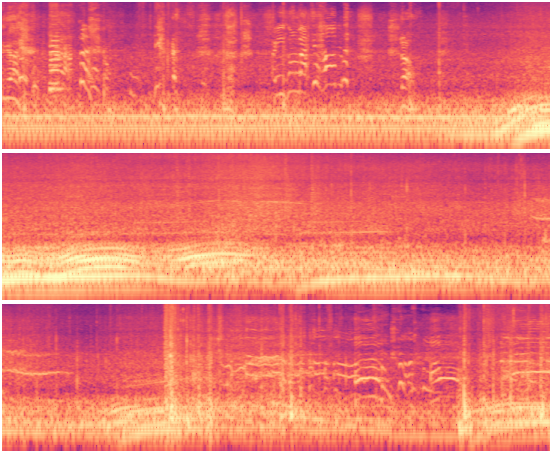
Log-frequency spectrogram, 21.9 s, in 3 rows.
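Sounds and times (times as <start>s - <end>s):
suv engine revving: 5.6s - 17.4s.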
